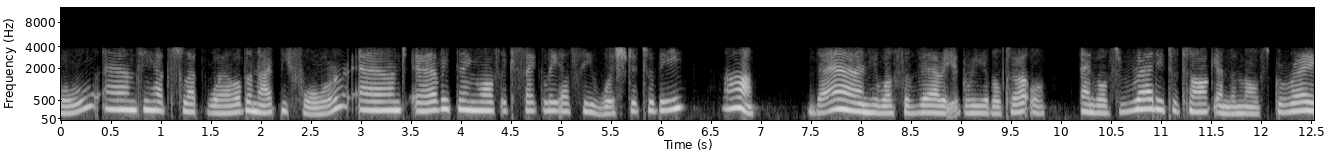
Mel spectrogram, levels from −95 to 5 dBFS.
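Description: Throughout, the G.729 codec rebuilds the speech from a vocal tract model and sparse pulses, which fits an 8 kbit/s stream. Nothing above 3.8 kHz survives, leaving it plainly rough and synthetic.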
